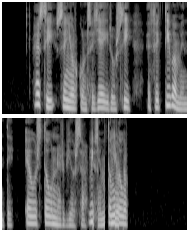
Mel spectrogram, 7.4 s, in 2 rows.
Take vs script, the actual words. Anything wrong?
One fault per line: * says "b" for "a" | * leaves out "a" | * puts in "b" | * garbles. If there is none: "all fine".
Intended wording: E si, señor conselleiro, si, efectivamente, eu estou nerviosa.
* garbles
